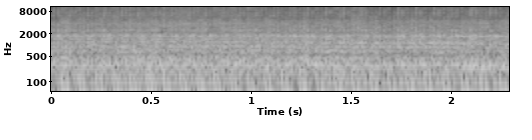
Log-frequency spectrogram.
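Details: 1980 Ford 1200 compact tractor, 2-cylinder diesel, 1,155 hours, just started and pulling away in high range; steady even diesel clatter with no misses or knocks; healthy engine.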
